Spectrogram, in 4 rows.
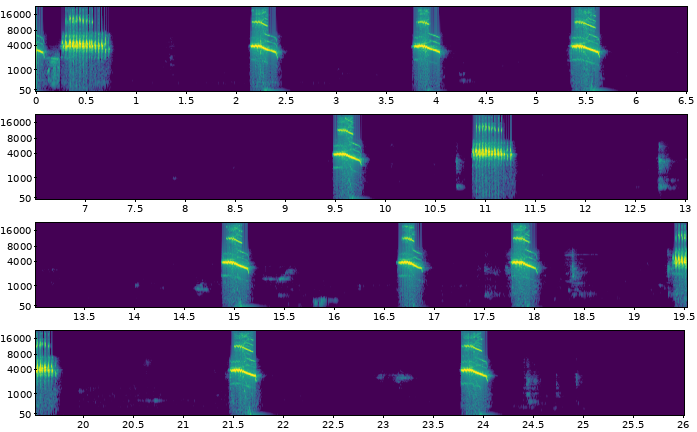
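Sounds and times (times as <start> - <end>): bird whistled calls: 0.0 - 0.8, 2.2 - 2.5, 3.8 - 4.1, 9.5 - 9.8, 10.9 - 11.3, 14.9 - 15.2, 16.6 - 17.0, 17.8 - 18.1, 19.4 - 19.8, 21.5 - 21.8, 23.8 - 24.1
buzzy bird call: 0.0 - 0.8, 2.1 - 2.5, 3.8 - 4.1, 5.4 - 5.7, 9.5 - 9.8, 10.9 - 11.4, 14.8 - 15.6, 16.6 - 17.0, 17.8 - 18.1, 19.4 - 19.8, 21.4 - 21.8, 23.1 - 24.2.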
